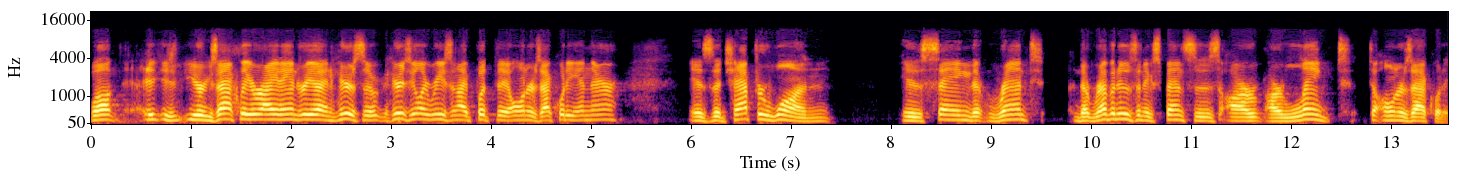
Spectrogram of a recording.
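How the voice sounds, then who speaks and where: A man's plain, everyday voice, fairly high in pitch, with ordinary pitch variation and a moderate pace over a quiet background. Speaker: accounting instructor. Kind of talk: lecture.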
